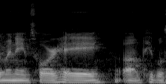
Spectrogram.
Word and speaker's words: Jorge: Hi everyone, my name is Jorge, and a lot of people tend to mispronounce my name because in English it's George, but my name is in Spanish, so it's actually Jorge.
